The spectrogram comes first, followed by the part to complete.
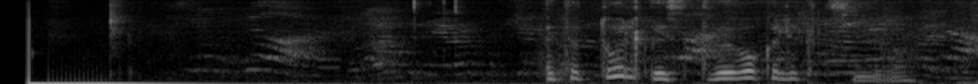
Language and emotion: Russian, neutral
